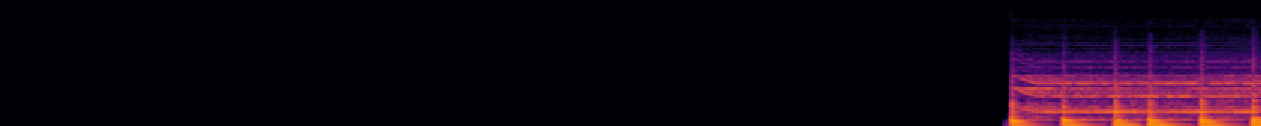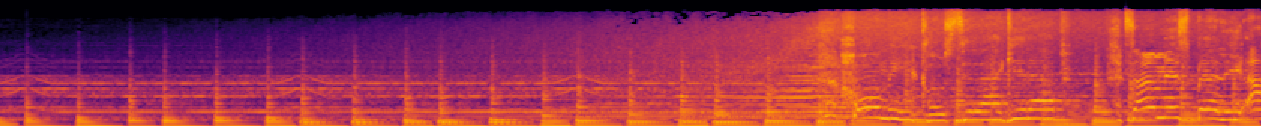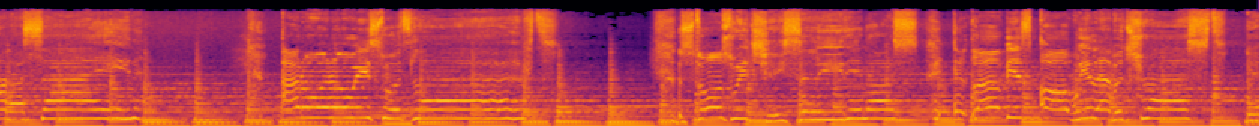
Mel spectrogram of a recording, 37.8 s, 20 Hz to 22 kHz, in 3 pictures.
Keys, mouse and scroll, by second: 4.7 click, 20.5 KP_1, 21.4-22.0 scroll up 4, 22.9 click, 24.4 s, 26.5 g, 29.2-29.6 scroll up 2, 29.6 shift+middle click, 30.3-31.0 scroll up 1, 31.0-32.7 shift+middle drag, 32.7 g, 36.8 KP_3, 37.4-37.8 scroll down 13.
